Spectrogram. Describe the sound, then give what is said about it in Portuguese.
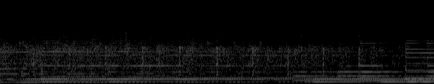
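A church audience claps steadily throughout to give glory to God, a dense, continuous wash of many hands over sustained keyboard or organ chords. The applause stays fairly loud and even, with no one speaking. “Essa era a hora que você deveria dar glória a Deus e aplaudir ao Senhor e adorar Ele.”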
